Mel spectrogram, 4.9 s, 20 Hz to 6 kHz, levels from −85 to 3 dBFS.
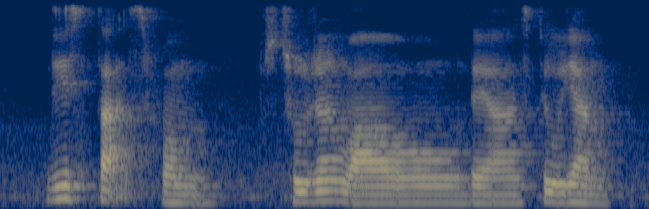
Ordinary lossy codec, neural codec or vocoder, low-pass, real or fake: none; vocoder, 44.1 kHz, 128 mel bands every 256 samples, BigVGAN v2; 5.4 kHz; fake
